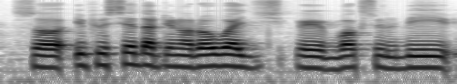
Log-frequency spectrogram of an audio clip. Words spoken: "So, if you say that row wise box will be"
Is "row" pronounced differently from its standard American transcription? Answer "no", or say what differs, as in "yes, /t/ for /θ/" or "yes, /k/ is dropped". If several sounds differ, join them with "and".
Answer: no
